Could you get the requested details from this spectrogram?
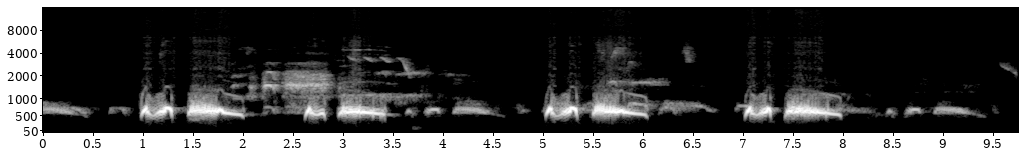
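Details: Spotted dove kept as an ornamental cage bird, giving the thúc gù cooing style: four low phrases, each a quick double note followed by a long, slightly falling coo, spaced about two seconds apart, with faint softer coos between.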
